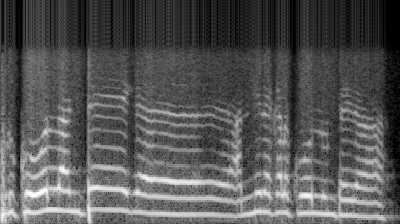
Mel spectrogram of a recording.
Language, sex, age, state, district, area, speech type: Telugu, male, 18-30, Telangana, Nirmal, rural, conversation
